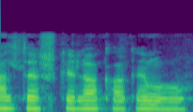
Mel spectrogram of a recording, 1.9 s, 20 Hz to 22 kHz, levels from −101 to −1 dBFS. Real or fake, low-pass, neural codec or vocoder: real; 7.2 kHz; none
